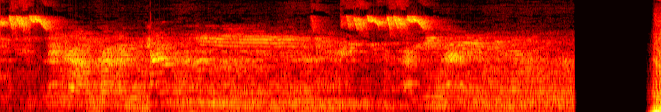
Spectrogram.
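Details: Pied triller starting to sing with short phrases: two brief high, sharp chirping bursts about two and a half seconds apart, set against constant noisy hiss, then a sudden silence and a final loud click.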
